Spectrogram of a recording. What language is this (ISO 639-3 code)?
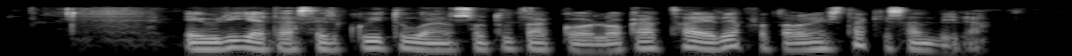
eus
